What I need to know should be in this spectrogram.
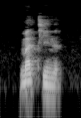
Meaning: matins (morning prayers)
- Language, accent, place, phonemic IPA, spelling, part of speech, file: French, France, Lyon, /ma.tin/, matines, noun, LL-Q150 (fra)-matines.wav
